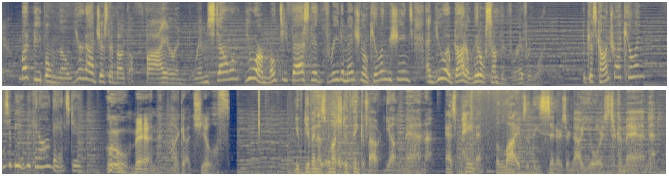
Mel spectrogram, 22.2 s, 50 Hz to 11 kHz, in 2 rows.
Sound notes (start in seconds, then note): 15.3 snap; 16.1 deep raspy voice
